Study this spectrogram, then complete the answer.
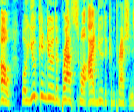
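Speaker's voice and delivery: ordinary delivery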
